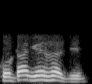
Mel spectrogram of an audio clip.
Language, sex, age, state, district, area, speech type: Bengali, male, 30-45, West Bengal, Uttar Dinajpur, urban, conversation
